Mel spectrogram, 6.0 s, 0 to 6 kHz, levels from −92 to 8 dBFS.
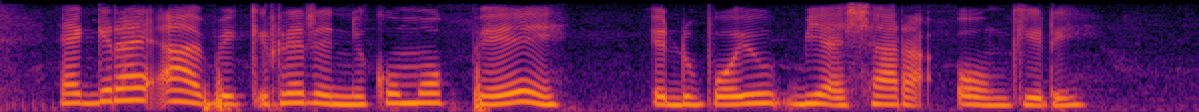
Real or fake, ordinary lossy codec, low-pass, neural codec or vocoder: real; none; 5.4 kHz; none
